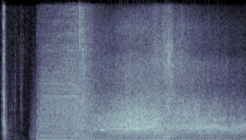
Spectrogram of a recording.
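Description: A Toyota GR Corolla on a race track starts after a brief quiet moment, then its engine holds a loud, close, continuous drone with a steady, rising tone.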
